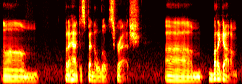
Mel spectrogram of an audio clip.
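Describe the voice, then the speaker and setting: A man doing casual, chatty live game commentary, quick to react out loud. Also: deep voice. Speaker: game livestreamer, host.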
